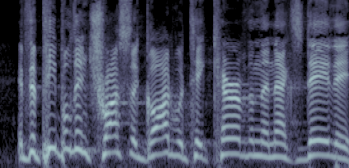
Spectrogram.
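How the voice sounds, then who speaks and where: A man with a Canadian accent speaks in a raised, projected voice with a bright, sharp tone. The recording is very clean, with a silent background. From Northern Ontario, Canada. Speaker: pastor. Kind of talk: sermon. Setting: church. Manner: hesitant, many fillers.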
